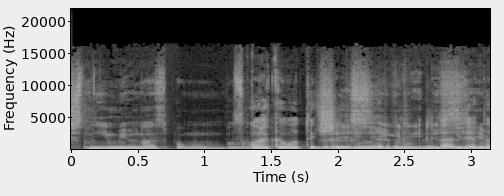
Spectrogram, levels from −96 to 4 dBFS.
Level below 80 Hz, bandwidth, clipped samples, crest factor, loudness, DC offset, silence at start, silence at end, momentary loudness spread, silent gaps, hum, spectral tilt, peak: -68 dBFS; 17 kHz; under 0.1%; 14 dB; -26 LUFS; under 0.1%; 0 s; 0 s; 8 LU; none; none; -4 dB/octave; -12 dBFS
